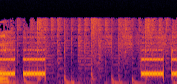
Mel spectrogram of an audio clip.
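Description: A telephone rings with an incoming call, sounding a steady electronic tone in paired pulses, a double ring repeated twice. Softer thumping sounds fall in the gap between the rings.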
